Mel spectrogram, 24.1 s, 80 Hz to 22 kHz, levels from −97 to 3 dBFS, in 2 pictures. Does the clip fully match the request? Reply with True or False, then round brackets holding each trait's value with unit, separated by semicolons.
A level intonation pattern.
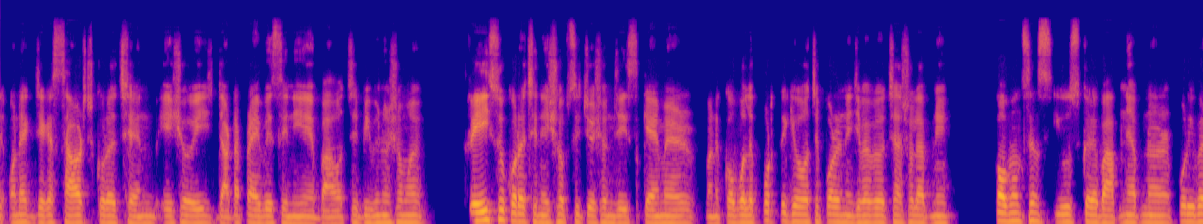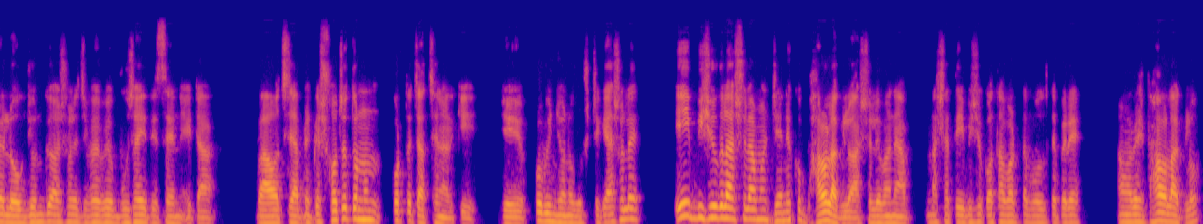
True (2.2 semitones)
